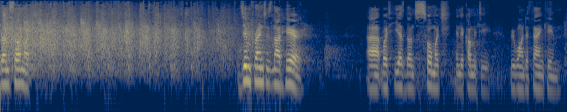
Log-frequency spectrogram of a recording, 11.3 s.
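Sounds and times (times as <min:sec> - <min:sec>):
speech: 0:00.0 - 0:00.8, 0:04.8 - 0:06.1, 0:07.3 - 0:11.3
audience applause: 0:00.0 - 0:05.2.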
